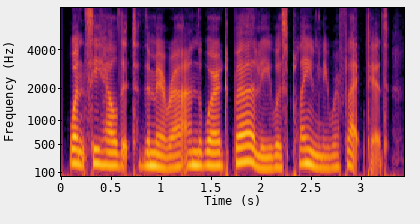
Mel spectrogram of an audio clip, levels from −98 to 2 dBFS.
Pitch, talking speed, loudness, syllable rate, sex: 180 Hz, 245 wpm, -18 LUFS, 6.2 syllables/s, female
